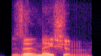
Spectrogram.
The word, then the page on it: zonation: British English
